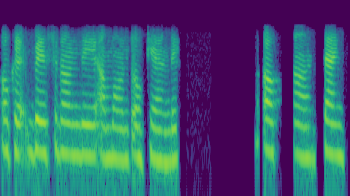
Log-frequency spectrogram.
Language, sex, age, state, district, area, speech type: Telugu, female, 18-30, Andhra Pradesh, Kurnool, urban, conversation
